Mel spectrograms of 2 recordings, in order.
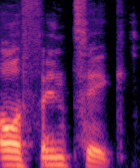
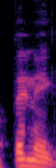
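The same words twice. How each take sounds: First: The final T sound is clearly pronounced. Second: The final T sound is dropped. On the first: This is the careful form nobody uses. "nobody ever says authentic" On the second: This is how people say it in everyday talk. "Nobody ever says the last T"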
